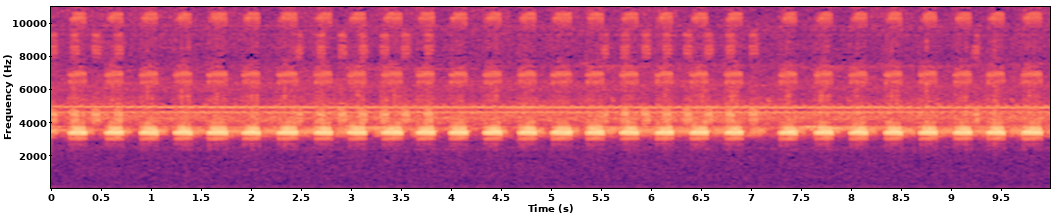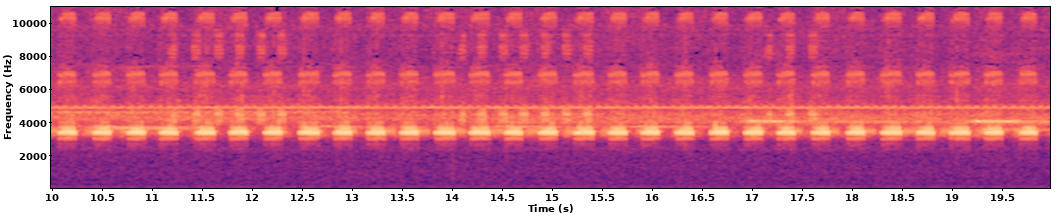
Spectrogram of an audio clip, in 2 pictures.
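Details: Deep autumn night in Changnyeong, Gyeongnam: grass insects keep up a bright, high chirping in regular pulses near three per second, with intermittent rapid trills from other callers weaving above and a quiet low drone throughout.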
